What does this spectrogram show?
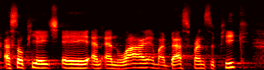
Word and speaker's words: Sopheak: and my best friend, Sapik, SOPHEAK, but it's pronounced more like Sapet.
